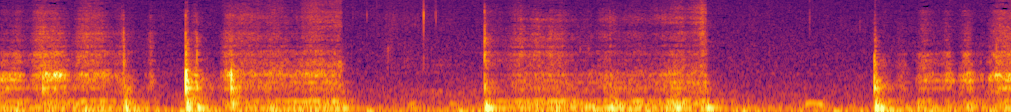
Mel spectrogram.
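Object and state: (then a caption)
Plastic toy car being scratched. A gloved fingertip scratches and rubs the rear of a hollow yellow plastic Camaro model car. It makes a soft, low, hollow rubbing and scraping sound, broken by several sharper scratchy ticks.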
